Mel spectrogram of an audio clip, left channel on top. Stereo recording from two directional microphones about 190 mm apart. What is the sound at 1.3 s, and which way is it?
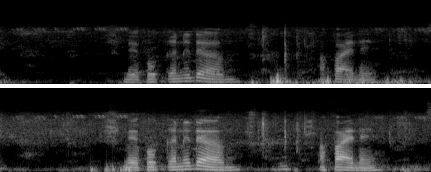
Speech, 20° right (ahead or behind).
